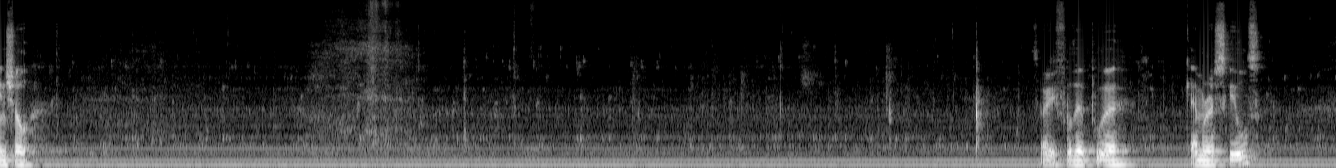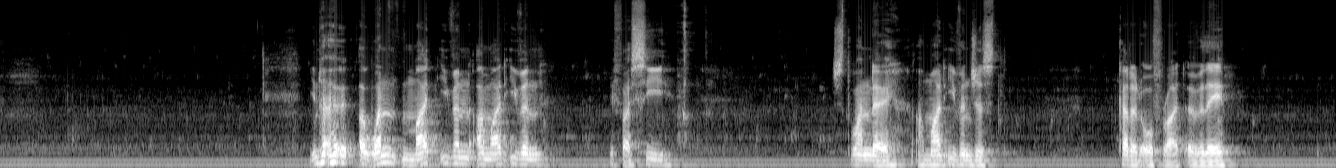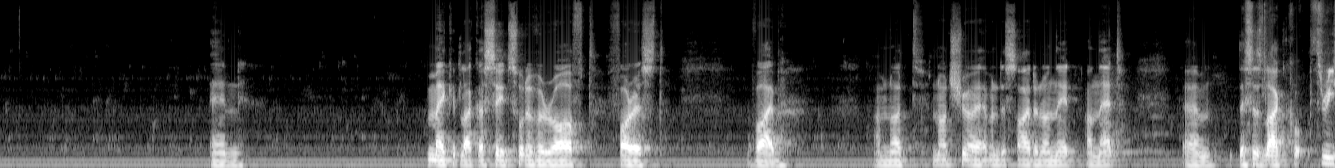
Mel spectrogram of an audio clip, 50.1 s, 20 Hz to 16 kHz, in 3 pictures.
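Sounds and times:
aquarium pump hum: 0:00.0 - 0:50.0
water dripping and trickling: 0:00.0 - 0:50.0.

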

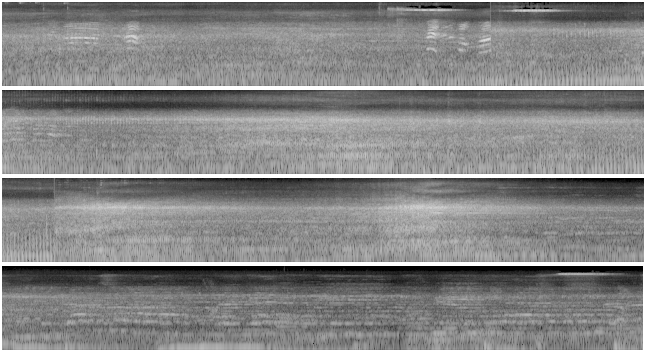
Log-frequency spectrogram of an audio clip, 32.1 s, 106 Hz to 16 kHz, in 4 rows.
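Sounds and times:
road traffic: 0:00.0 - 0:32.0
vehicles passing: 0:00.0 - 0:32.0.

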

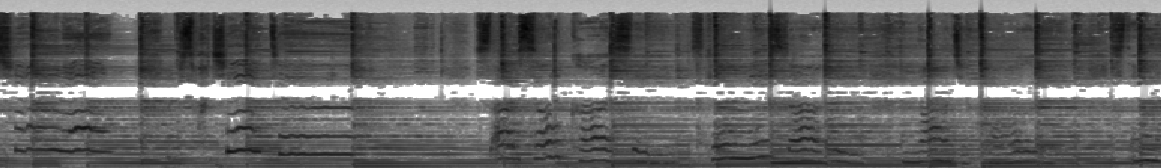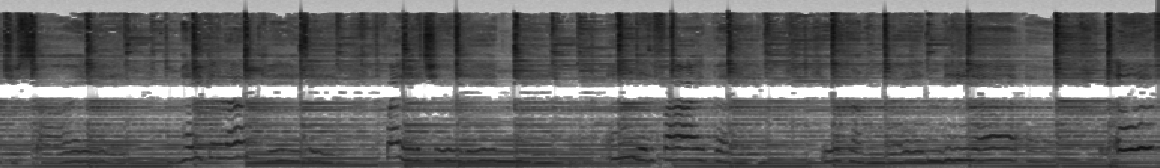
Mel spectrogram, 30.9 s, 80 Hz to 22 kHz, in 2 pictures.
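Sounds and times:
strummed guitar: 0:00.0 - 0:30.9
woman singing: 0:00.0 - 0:30.9.

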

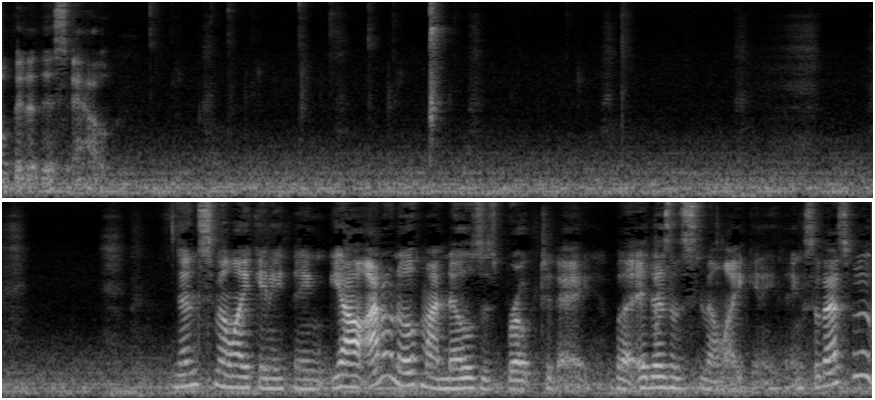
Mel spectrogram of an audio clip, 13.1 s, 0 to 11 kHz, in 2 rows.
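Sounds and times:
low steady hum: 0:00.0 - 0:13.0
soft sniffing: 0:05.6 - 0:07.7.

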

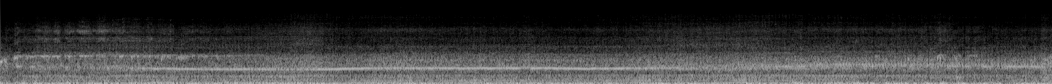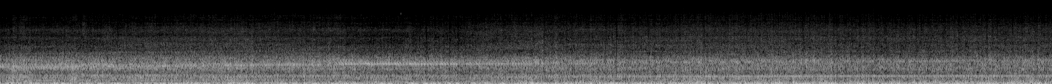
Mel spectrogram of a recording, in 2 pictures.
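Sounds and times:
kart engine at full throttle: 0:00.0 - 0:21.0
wind rushing on camera: 0:00.0 - 0:21.0.

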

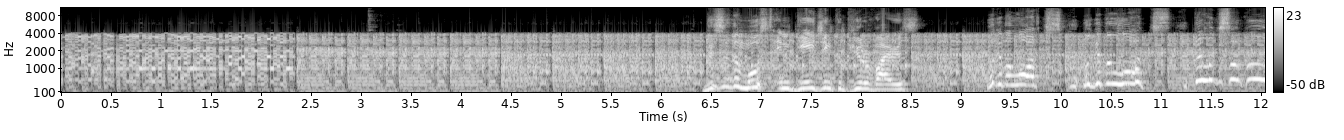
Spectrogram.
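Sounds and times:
harsh glitchy electronic music: 0:00.0 - 0:12.0.

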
